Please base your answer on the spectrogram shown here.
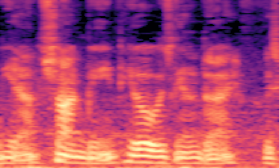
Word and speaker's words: Sean Bean: Sean Bean, yeah. Sean Bean. He's always going to die. He spells his name S-E-A-N, just like his last name is B-A-N, and then pronounces them differently.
